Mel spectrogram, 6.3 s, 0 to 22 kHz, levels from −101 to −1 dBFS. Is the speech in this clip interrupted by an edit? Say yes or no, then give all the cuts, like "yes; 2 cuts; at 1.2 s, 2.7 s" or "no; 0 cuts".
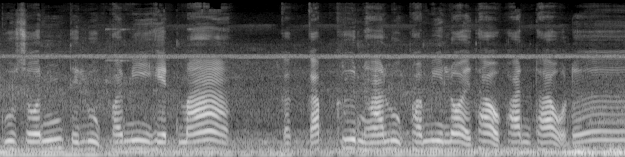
no; 0 cuts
